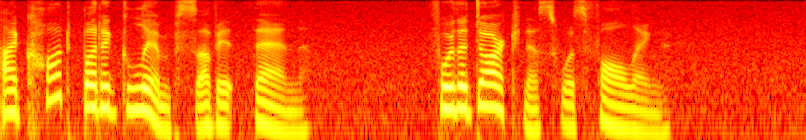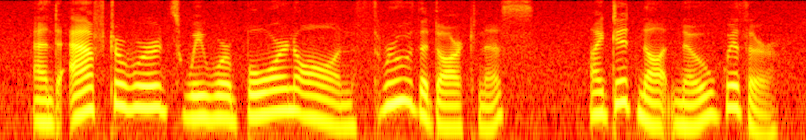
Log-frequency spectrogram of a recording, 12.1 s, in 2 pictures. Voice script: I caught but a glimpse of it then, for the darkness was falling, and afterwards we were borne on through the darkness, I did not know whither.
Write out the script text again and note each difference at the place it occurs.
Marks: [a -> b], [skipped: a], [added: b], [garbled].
I caught but a glimpse of it then, for the darkness was falling, and afterwards we were borne on through the darkness, I did not know whither.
